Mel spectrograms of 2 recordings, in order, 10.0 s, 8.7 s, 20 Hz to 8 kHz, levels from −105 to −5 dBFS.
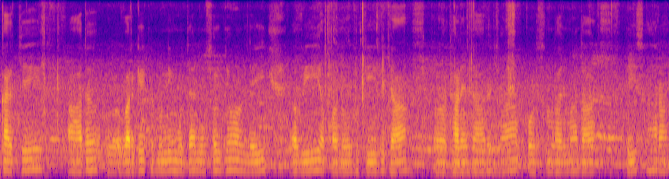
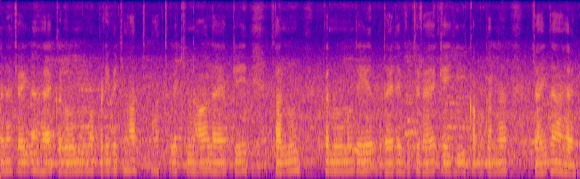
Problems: continuous background conversations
